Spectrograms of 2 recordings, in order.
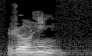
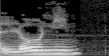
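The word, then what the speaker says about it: rōnin: No se pronuncia así porque en japonés no se puede pronunciar ese sonido tan fuerte de nuestra R fuerte. Y se pronuncia siempre como la R suave, como la R suave o bien como L. Entonces sería Lonin, hay una O larga ahí, o bien Ronin.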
